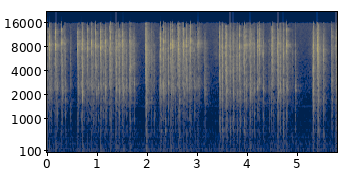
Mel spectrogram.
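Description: Fingertips of both hands type on a backlit mechanical keyboard with black plastic keycaps on a silver frame and a hollow housing. Quick bursts of sharp, bright, clicky taps come with brief pauses between runs. Each tap dies away almost instantly, with very little low end.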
